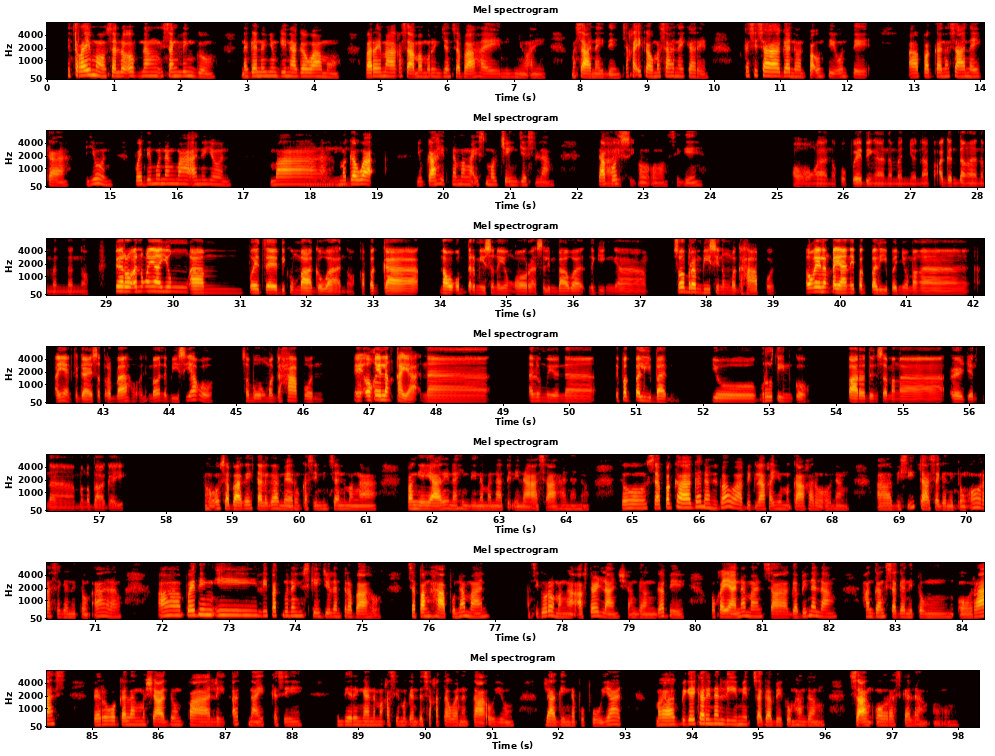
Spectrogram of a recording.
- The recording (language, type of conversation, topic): Filipino, advice, Paano ako makakagawa ng pinakamaliit na susunod na hakbang patungo sa layunin ko?
- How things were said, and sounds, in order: other background noise; in English: "pa-late at night"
